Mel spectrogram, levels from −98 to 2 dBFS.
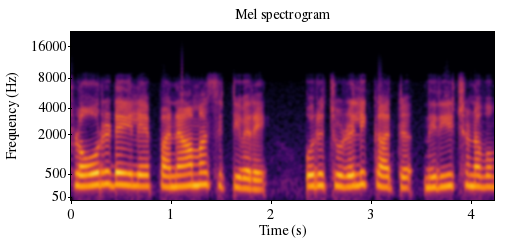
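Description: No technical faults can be heard in this speech, which reaches up to about 8 kHz as expected for audio carried over a call.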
